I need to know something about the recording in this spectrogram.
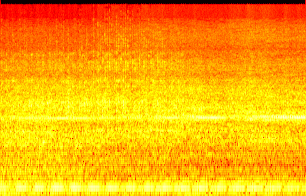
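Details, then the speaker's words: Adventure Bus turbo engine reinstalled and running after a bad cam was fixed: loud, steady idle with a deep even rumble and a faint high turbo whistle, no misses or knocks; normal idle. "Oh yeah, that sounds so much better now. Hell yeah."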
